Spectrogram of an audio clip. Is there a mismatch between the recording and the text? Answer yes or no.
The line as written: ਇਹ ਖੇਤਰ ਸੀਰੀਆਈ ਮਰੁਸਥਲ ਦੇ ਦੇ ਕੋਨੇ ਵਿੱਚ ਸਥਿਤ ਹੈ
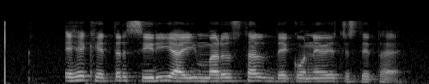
yes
